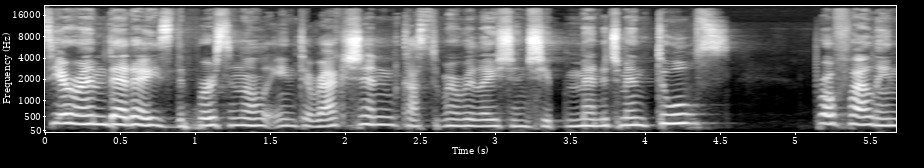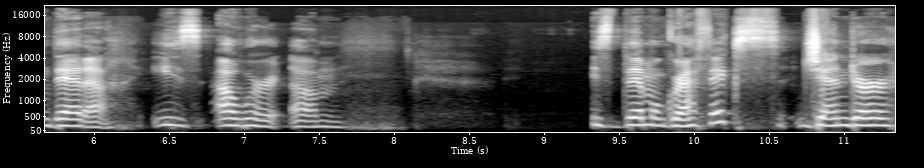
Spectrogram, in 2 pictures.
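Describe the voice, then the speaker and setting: With long, frequent pauses, a woman with a fairly high pitch speaks at a moderate pace and with ordinary pitch variation. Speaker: games industry manager. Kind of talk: conference talk. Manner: some hesitations, filler words.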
